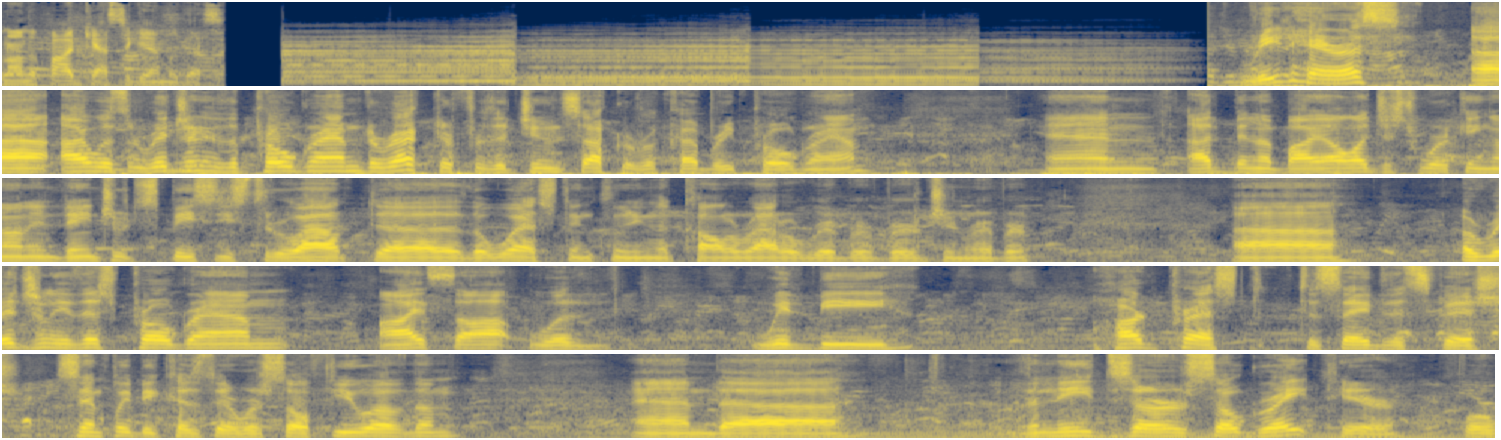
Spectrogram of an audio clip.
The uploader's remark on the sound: These interviews were recorded at the June sucker commemoration event, held outdoors at Utah Lake State Park. You may hear some planes flying into Provo Airport in the background.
